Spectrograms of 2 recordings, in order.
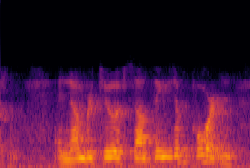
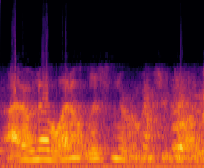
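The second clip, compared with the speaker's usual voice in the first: high-pitched comic wail; mock crying; 11 semitones higher, 5 dB louder than usual. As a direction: whine it out like a tearful husband. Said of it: "Guy sitting in a bar crying".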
